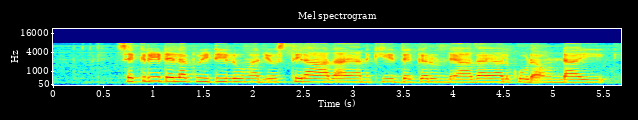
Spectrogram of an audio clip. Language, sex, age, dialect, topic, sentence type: Telugu, male, 31-35, Southern, banking, statement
